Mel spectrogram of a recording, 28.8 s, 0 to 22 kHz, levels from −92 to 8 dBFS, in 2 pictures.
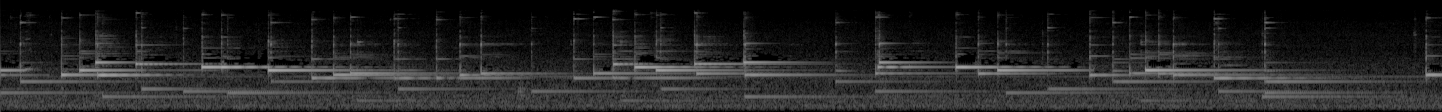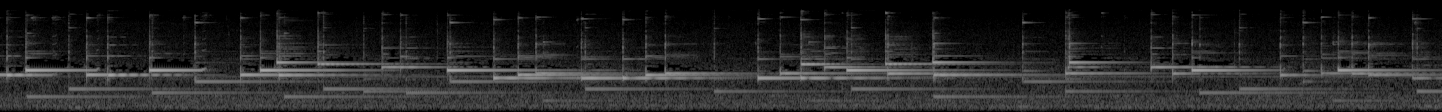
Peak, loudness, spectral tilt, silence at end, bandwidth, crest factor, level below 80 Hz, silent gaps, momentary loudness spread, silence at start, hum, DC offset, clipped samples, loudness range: -20 dBFS; -35 LUFS; -1 dB/octave; 0 s; 15.5 kHz; 18 dB; under -90 dBFS; none; 16 LU; 0 s; none; under 0.1%; under 0.1%; 5 LU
